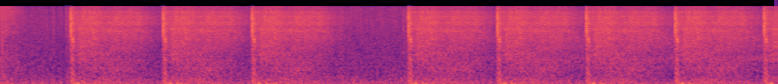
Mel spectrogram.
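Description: Energy blasts fire and hit with heavy thumps.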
